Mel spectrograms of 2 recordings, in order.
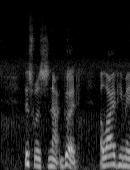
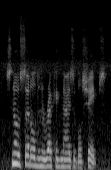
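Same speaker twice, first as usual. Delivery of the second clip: ordinary delivery, nothing marked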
